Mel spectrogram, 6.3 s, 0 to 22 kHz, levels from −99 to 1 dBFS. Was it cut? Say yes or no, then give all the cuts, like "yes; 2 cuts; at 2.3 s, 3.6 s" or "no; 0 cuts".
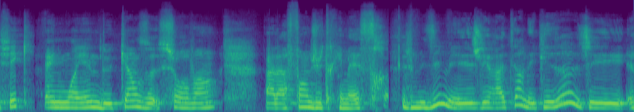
yes; 1 cut; at 3.9 s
